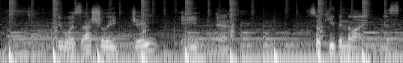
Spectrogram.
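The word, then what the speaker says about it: 人: I was completely wrong and it was actually j a n so keep in mind this j a n not y-a-n and in Mandarin you can actually pronounce this as ren so it's going to be r e n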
